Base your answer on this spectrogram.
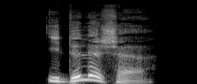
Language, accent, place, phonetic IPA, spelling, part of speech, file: German, Germany, Berlin, [iˈdʏlɪʃɐ], idyllischer, adjective, De-idyllischer.ogg
- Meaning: 1. comparative degree of idyllisch 2. inflection of idyllisch: strong/mixed nominative masculine singular 3. inflection of idyllisch: strong genitive/dative feminine singular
